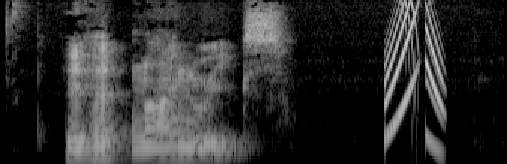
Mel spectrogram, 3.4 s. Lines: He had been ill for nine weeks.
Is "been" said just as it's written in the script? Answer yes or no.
no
